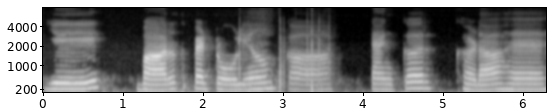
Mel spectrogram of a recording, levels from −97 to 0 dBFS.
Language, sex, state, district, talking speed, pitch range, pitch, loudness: Hindi, female, Punjab, Fazilka, 65 wpm, 185-205 Hz, 190 Hz, -18 LUFS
